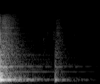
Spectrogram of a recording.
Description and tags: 01a Snare Aftershot-Smooth Cymbals & Snares
01a_Snare_Aftershot-Smooth_Cymbals_&_Snares
cymbals, sticks, drum, click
